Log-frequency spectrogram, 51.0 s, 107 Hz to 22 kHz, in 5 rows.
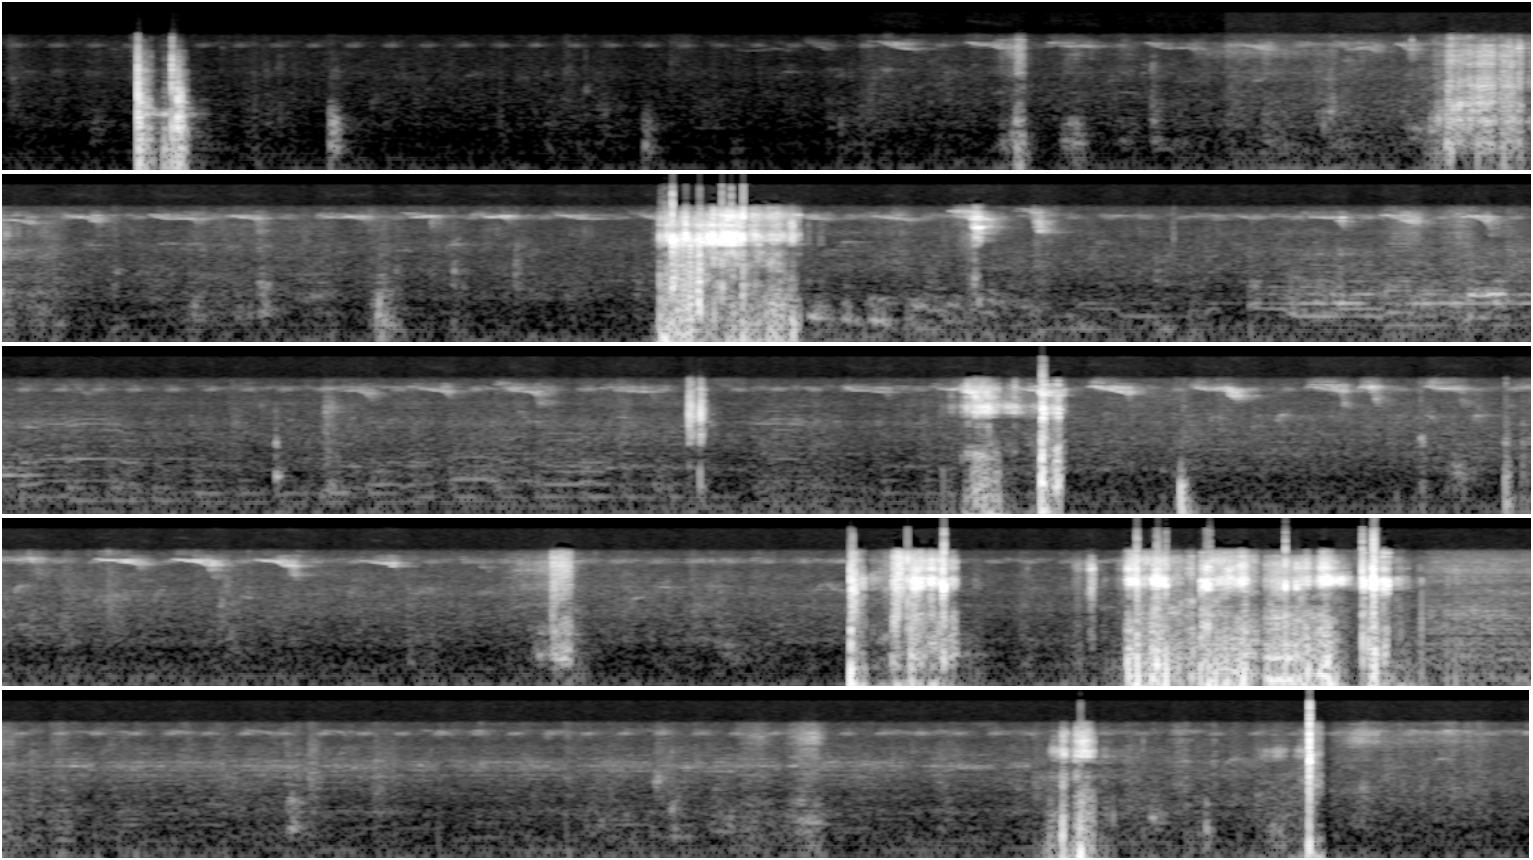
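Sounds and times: faint high chirps: 0:10.2 - 0:33.4
loud crackling noise burst: 0:14.6 - 0:15.7, 0:36.2 - 0:37.0, 0:37.8 - 0:40.8.

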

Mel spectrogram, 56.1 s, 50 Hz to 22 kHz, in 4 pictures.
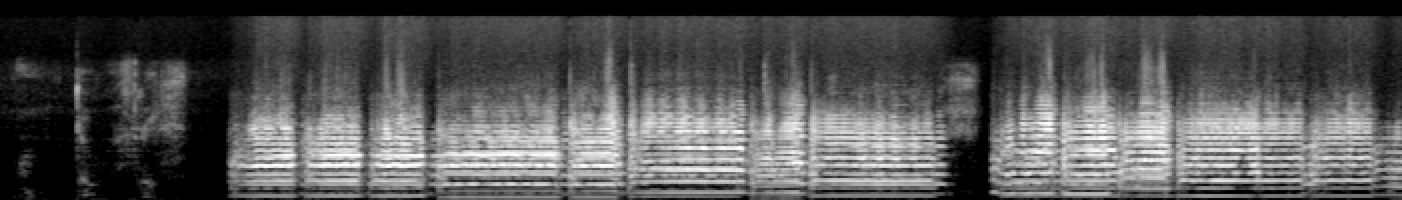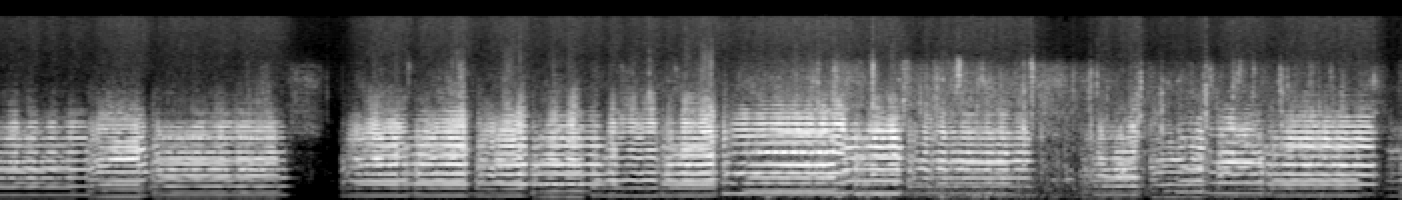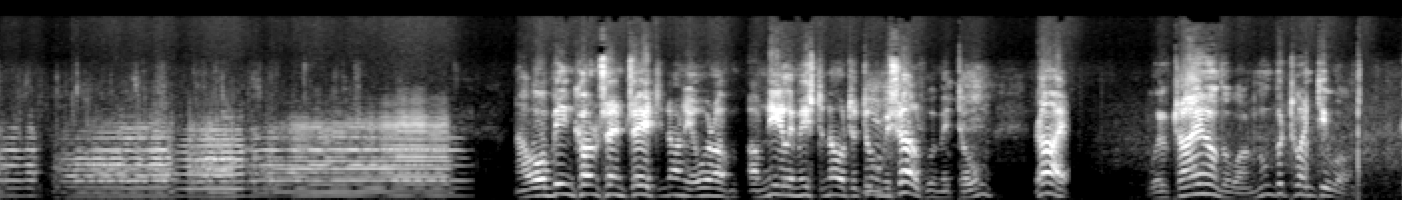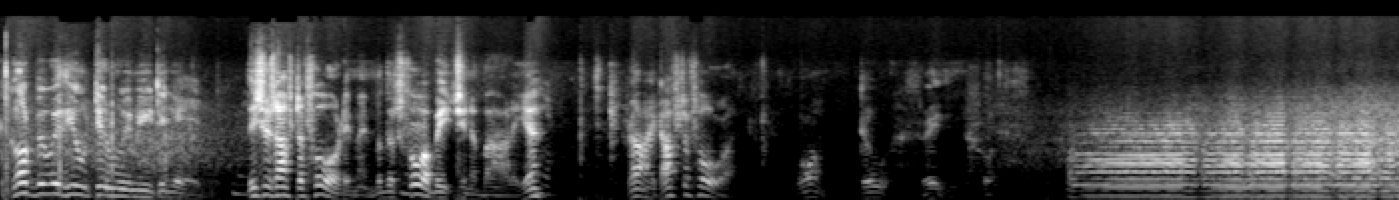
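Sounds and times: trombones playing a hymn: 0:02.2 - 0:33.2, 0:39.3 - 0:46.7, 0:52.1 - 0:56.0.

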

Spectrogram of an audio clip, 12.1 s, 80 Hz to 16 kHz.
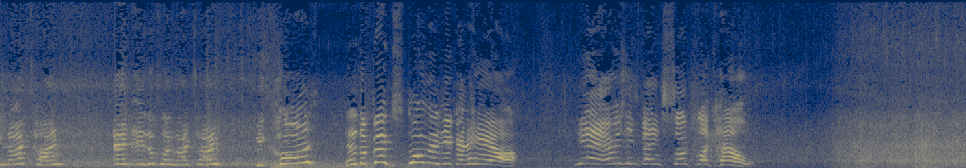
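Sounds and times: heavy rain pouring: 0:00.0 - 0:10.0.

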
